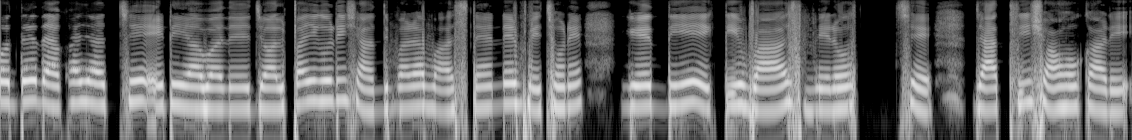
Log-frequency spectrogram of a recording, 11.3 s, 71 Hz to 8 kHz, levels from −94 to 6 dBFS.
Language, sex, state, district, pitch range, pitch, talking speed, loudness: Bengali, female, West Bengal, Jalpaiguri, 205-240 Hz, 220 Hz, 100 wpm, -13 LUFS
